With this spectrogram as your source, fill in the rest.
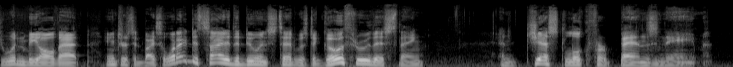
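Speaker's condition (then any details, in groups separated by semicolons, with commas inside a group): No condition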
